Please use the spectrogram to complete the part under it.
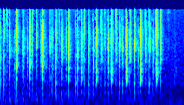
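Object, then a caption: Flat metal eyeshadow tin. Long acrylic nails tap rapidly on the embossed lid of a Too Faced Better Than Chocolate eyeshadow palette, a flat bronze metal tin. The result is a quick, steady stream of sharp, bright clicks with no low end and almost no ring, stopping abruptly near the end.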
